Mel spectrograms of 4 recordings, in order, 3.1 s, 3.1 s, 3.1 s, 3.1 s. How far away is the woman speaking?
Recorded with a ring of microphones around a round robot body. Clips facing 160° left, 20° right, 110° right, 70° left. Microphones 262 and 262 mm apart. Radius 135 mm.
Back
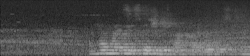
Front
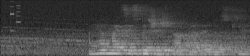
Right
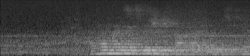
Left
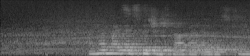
About 4.5 m.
